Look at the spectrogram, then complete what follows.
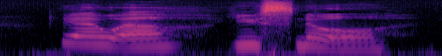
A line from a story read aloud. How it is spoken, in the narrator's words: he said sleepily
